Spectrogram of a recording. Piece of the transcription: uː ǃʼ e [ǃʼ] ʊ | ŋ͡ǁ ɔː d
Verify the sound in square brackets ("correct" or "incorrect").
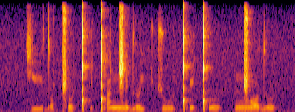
correct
